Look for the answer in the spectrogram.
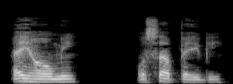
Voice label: Hey Homie Wassup, Male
